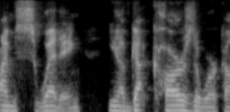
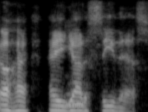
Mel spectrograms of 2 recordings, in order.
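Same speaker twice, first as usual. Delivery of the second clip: put-on speech broken by laughter, quieter; 6 dB quieter than usual. Retelling coworkers interrupting work to show a video: imitating coworkers laughing while talking. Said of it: "they'll walk over laughing, like".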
